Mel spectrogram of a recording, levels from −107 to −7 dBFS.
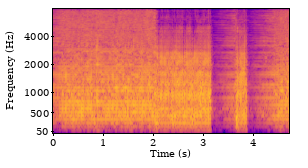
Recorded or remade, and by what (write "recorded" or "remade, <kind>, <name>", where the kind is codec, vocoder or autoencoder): remade, vocoder, HiFi-GAN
